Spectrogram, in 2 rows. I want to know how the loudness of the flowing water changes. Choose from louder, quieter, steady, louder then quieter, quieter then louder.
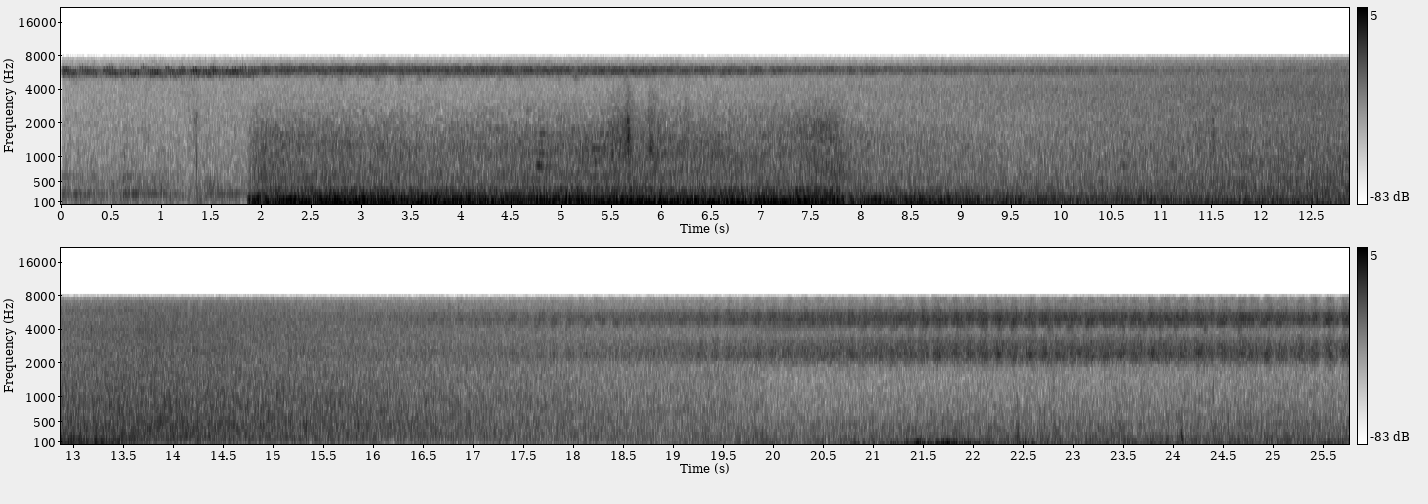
louder then quieter.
